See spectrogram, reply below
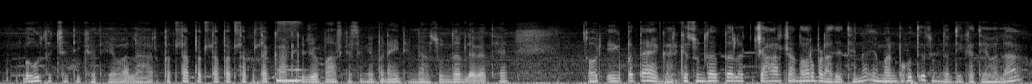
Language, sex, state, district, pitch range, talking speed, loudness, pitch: Chhattisgarhi, male, Chhattisgarh, Sarguja, 110-155 Hz, 230 wpm, -22 LUFS, 130 Hz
